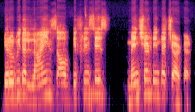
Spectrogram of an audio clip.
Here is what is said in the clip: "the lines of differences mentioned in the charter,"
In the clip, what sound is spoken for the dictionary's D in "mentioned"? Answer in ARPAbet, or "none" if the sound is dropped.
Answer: D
